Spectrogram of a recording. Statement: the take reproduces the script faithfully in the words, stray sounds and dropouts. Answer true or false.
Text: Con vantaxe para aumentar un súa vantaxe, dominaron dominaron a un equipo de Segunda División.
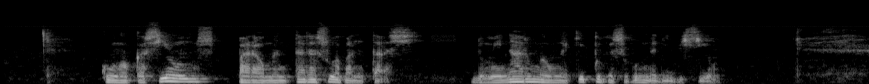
false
